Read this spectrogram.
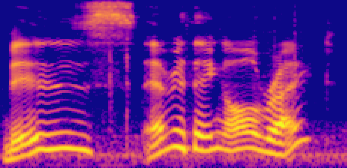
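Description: A man playing a solicitous, sheepish older park owner in an audio drama, with a halting, apologetic manner. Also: very high-pitched, lively intonation, gravelly, darkish tone, slight background noise, exaggerated voice.

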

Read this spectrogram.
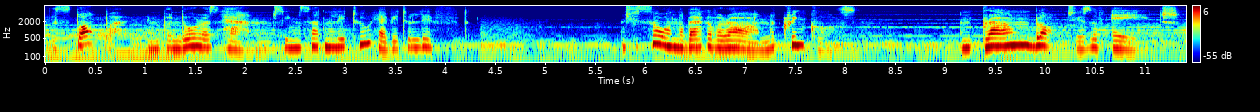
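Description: A woman reading a scripted children's story in an expressive, deliberate manner, hushed at times. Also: medium pitch, over music. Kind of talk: scripted dramatic story narration.

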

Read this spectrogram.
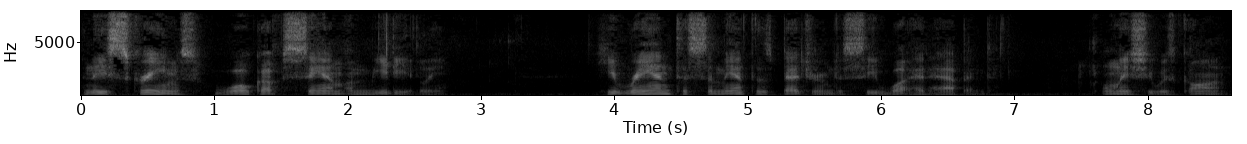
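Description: A man's voice: lowish voice, breathy edge. A man in his thirties hosting a puppet show, chatting casually and reading a horror story aloud.

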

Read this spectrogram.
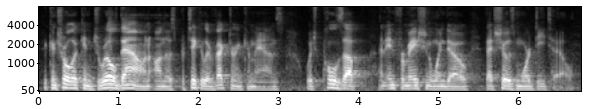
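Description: A man's voice: low-pitched, a little fast. A young man giving a fluent, orderly walkthrough of a prototype. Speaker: researcher demonstrating a prototype. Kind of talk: product demo narration. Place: dark studio with display screens.

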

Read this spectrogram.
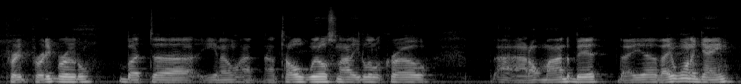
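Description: A man co-hosting a casual podcast who recaps the week's games haltingly, with dry teasing. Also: on the low side, fairly even intonation. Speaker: podcast co-host.

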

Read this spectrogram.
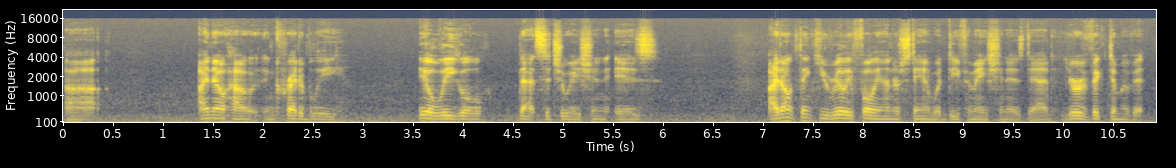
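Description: A man leaving a formal voicemail message in an insistent, deliberate, halting way. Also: sits low, little pitch movement, creaky, fairly bright tone, a little hiss or hum.

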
